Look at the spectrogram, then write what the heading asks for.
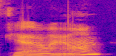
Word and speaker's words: cation: sur le chat là il dit cation il est prononcé cation c'est un ion avec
